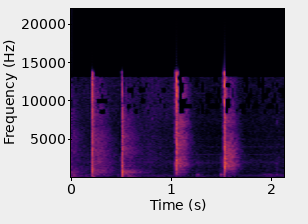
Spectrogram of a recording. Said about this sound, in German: Mal schnell klatschen.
